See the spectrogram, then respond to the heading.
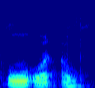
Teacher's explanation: कंठ ओष्ठ से सिर्फ स्वर आते हैं, ओ और औ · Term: कंठोष्ठ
